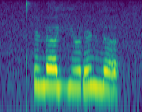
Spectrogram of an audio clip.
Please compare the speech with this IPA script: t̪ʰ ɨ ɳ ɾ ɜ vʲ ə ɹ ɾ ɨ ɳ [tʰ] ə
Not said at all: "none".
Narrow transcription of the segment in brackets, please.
n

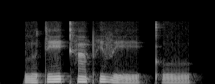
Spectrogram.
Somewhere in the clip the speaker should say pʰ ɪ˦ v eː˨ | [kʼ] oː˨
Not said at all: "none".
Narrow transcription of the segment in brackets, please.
kʼ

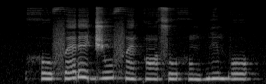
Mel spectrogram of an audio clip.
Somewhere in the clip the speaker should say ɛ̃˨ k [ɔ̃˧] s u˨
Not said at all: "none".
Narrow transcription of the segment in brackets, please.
ɔ̃˨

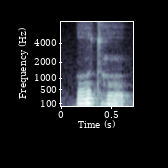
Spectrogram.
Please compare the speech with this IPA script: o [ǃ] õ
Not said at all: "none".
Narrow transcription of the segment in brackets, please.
dʱ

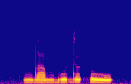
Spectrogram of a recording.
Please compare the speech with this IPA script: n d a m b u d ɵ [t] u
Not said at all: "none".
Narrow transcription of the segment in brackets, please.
θ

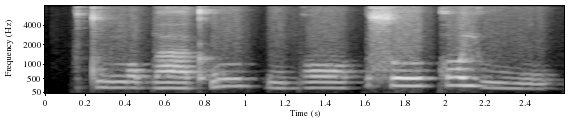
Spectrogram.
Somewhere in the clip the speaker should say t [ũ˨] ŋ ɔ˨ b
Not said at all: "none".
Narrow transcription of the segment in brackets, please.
u˨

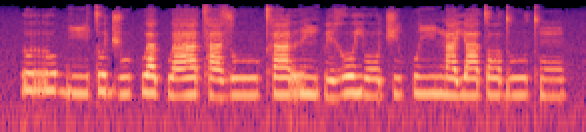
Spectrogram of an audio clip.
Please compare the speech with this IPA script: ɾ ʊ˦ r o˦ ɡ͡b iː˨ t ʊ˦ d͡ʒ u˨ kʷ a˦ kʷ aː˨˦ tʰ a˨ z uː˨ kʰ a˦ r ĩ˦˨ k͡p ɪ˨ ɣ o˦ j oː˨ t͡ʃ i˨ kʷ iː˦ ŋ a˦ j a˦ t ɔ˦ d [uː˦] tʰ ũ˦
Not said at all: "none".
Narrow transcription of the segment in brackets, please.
uː˦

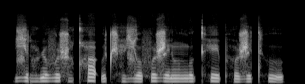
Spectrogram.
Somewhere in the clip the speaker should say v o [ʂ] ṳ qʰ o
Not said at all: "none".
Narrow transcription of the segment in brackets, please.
ʂ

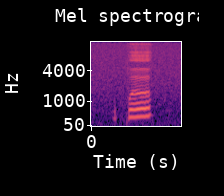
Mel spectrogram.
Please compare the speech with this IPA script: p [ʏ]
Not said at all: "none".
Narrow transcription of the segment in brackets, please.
ə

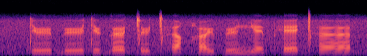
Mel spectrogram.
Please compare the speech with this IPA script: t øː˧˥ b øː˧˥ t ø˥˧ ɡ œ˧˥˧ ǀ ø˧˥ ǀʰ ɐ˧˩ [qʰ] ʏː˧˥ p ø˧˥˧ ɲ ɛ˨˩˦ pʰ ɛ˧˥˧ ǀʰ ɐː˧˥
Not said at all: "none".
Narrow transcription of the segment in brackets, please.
qʰ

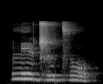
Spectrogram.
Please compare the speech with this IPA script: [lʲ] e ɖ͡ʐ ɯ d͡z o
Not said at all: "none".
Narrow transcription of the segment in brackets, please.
l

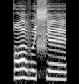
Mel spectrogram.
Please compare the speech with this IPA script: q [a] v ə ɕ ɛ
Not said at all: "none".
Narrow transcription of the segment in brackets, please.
a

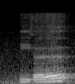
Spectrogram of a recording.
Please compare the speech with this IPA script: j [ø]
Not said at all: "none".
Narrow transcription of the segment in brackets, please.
ø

